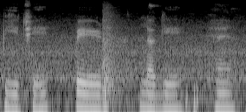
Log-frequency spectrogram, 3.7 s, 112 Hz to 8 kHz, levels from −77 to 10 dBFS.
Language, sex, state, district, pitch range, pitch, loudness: Hindi, male, Haryana, Rohtak, 110-120 Hz, 115 Hz, -19 LUFS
